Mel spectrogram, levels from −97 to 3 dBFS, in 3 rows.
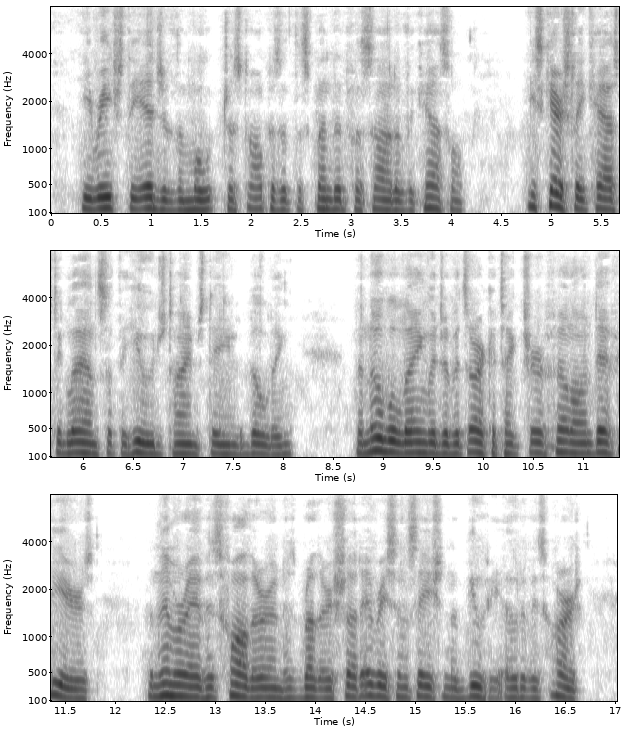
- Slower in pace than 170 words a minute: No, average, 185 wpm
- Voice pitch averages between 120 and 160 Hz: Yes, medium, 140 Hz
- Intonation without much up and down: Yes, narrow, 2.2 semitones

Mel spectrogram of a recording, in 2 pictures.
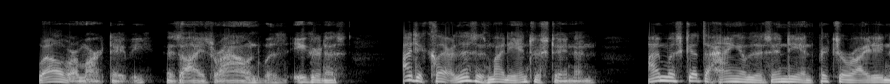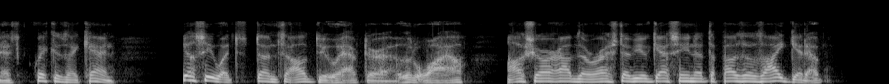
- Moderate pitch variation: No, wide, 7.6 semitones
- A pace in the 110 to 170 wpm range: No, average, 180 wpm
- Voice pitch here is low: Yes, low, 115 Hz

